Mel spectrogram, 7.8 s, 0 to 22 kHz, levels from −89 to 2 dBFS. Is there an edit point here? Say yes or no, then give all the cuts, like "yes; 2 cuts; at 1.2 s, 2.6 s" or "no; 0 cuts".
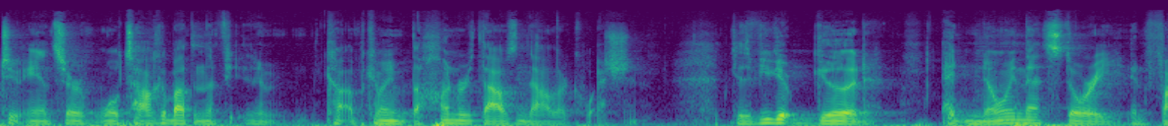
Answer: yes; 3 cuts; at 1.3 s, 2.7 s, 5.3 s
